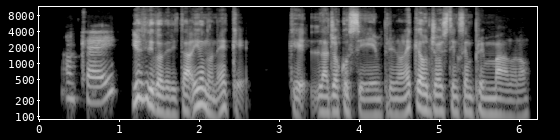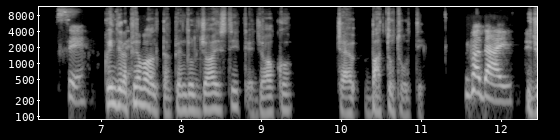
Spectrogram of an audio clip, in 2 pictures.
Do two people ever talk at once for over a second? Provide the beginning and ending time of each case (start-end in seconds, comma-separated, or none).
none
